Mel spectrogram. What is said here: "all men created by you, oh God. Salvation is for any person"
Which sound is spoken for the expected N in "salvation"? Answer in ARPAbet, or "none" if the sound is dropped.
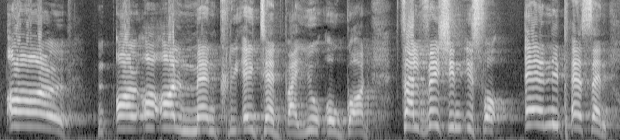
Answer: N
